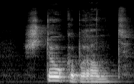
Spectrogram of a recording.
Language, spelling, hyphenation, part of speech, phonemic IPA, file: Dutch, stokebrand, sto‧ke‧brand, noun, /ˈstoː.kəˌbrɑnt/, Nl-stokebrand.ogg
- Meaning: agitator, instigator of unrest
